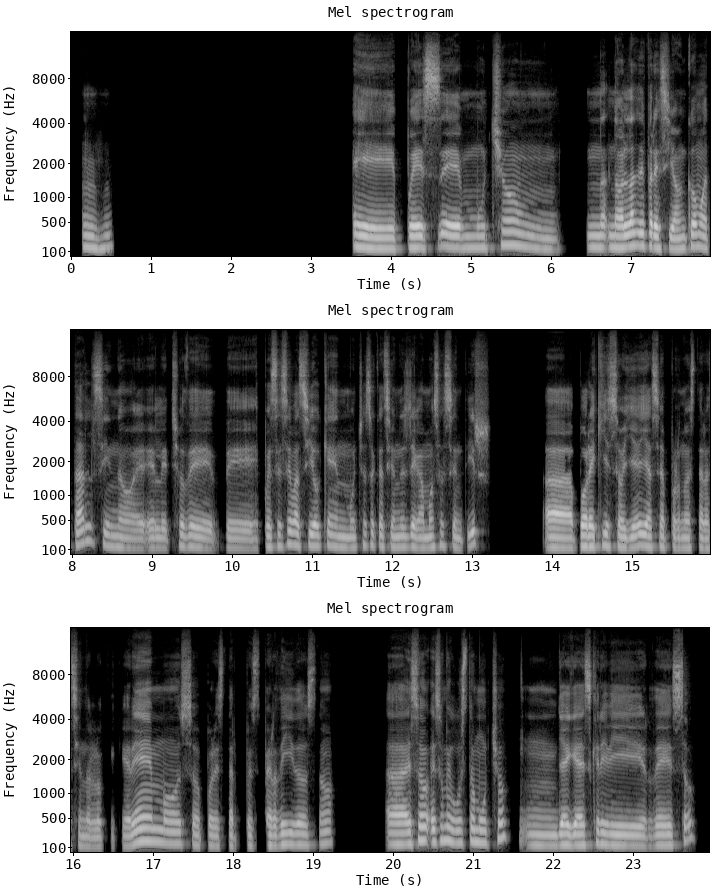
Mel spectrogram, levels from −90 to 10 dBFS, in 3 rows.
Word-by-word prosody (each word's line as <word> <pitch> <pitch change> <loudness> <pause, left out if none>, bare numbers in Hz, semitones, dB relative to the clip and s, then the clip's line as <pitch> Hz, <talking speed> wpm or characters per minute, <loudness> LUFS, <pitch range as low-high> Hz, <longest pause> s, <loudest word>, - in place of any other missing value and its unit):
Ujú. 150 0 -3 3.0
Eh, 135 -3 +5
pues, 145 0 +6
eh, 155 -2 +5
mucho, 145 +4 -3
mm, 145 -7 -2 0.4
no 150 0 0
no 150 -1 +4
la 160 +2 +7
depresión 140 -5 +2
como 155 0 +2
tal, 170 +8 -2
sino 135 -9 -4
eh, 115 +1 -4
el 125 0 -3
hecho 120 +4 -5
de 130 -5 -2
de, 115 -2 -5
pues, 135 +1 -2
ese 145 +4 -2
vacío 145 -2 +1
que 150 -1 -3
en 130 -2 -2
muchas 125 +5 -5
ocasiones 135 -2 -4
llegamos 130 0 -2
a 150 - -7
sentir, 140 +2 -4 0.8
ah, 125 -1 +5
por 140 -1 +5
x 135 +1 0
o 130 - +2
y, 130 +4 +1
ya 145 -2 +3
sea 135 0 -2
por 120 -2 -6
no 120 - -2
estar 120 0 -4
haciendo 115 0 -4
lo 110 0 -5
que 115 0 -21
queremos 150 +3 +1
o 125 - -5
por 125 -1 -5
estar, 120 0 -7
pues 125 -2 -8
perdidos, 135 +1 -2
¿no? 150 +2 -6 0.6
Ah, 140 0 +3
eso 180 +6 +2
eso 165 +3 0
me 185 - +1
gusta 155 +1 -1
mucho. 165 +8 -2
Mm, 130 -1 -4
llegué 135 0 +4
a - - +5
escribir 130 -3 0
de 130 +1 +1
eso, 180 - -2
140 Hz, 150 wpm, -21 LUFS, 125-150 Hz, 3.0 s, la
